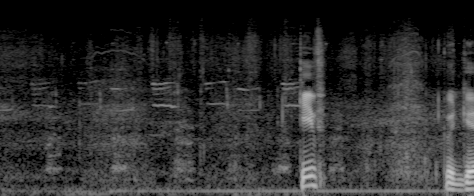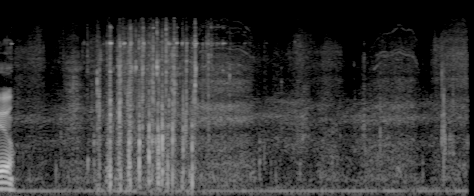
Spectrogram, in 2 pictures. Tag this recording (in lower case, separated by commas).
speech, animal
